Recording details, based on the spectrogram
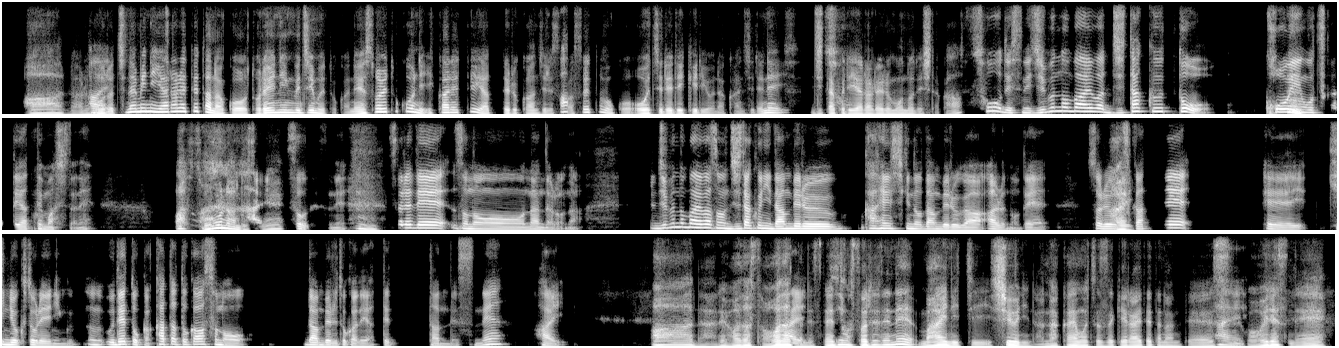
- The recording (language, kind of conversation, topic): Japanese, advice, トレーニングへのモチベーションが下がっているのですが、どうすれば取り戻せますか?
- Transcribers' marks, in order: other background noise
